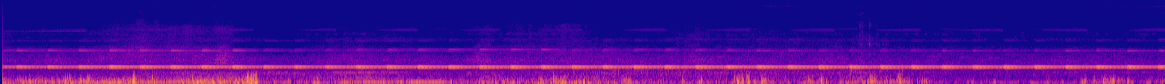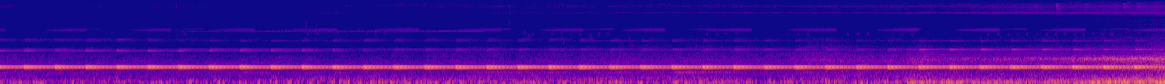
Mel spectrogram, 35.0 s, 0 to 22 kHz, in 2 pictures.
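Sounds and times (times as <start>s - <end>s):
railroad crossing warning bell: 0.0s - 34.9s
train wheels clattering over rails: 4.7s - 13.8s.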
